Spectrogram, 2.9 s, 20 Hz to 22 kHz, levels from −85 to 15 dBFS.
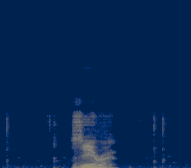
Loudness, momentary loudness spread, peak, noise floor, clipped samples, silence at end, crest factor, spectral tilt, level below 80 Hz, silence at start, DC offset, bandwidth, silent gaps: -29 LUFS; 17 LU; -14 dBFS; -73 dBFS; under 0.1%; 1.15 s; 20 dB; -5 dB/octave; -62 dBFS; 1.05 s; under 0.1%; 9 kHz; none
